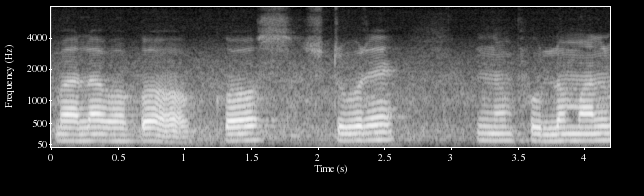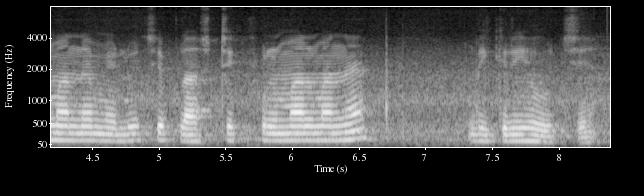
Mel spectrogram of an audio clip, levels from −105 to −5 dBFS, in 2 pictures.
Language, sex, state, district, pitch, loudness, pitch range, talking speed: Odia, male, Odisha, Sambalpur, 145 Hz, -17 LUFS, 135-150 Hz, 95 wpm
